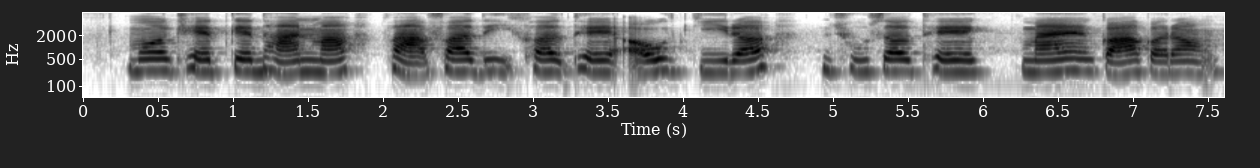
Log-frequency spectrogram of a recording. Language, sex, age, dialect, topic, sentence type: Chhattisgarhi, female, 25-30, Central, agriculture, question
